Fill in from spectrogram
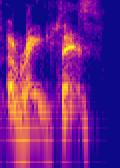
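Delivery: high, loud comic whine; mock whiny staffer. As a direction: imitate the weary crew. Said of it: "is going".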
